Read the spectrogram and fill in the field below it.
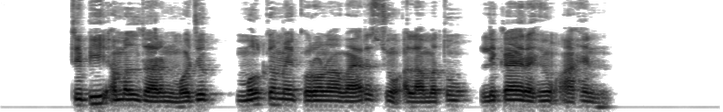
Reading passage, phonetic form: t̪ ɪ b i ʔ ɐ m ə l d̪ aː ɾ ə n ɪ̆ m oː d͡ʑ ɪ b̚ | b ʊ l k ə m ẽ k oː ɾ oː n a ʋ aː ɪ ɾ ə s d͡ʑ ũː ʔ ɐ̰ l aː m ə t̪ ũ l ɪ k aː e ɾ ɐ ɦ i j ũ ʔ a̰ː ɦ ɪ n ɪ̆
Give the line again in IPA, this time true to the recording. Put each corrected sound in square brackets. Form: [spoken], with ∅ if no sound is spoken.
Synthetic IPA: t̪ ɪ b i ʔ ɐ m ə l d̪ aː ɾ ə n ɪ̆ m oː d͡ʑ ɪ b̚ | [m] ʊ l k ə m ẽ k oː ɾ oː n a ʋ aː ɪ ɾ ə s d͡ʑ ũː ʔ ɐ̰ l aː m ə t̪ ũ l ɪ k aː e ɾ ɐ ɦ i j ũ ʔ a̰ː ɦ ɪ n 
